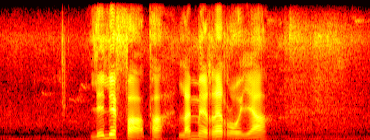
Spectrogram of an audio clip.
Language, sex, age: Tswana, male, 24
